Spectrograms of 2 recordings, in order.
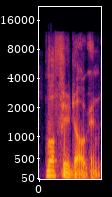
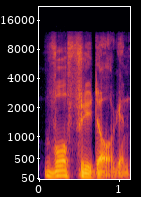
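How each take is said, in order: First: The word is said very fast and run together. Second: The word is said at a normal, careful pace. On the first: It names a day for eating waffles. "if you say that very fast" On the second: It names the day of the Virgin Mary. "That means Our Lady's Day"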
